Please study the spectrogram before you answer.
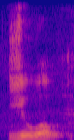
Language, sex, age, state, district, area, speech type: Bodo, male, 45-60, Assam, Kokrajhar, rural, spontaneous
